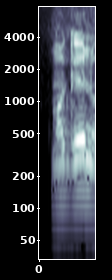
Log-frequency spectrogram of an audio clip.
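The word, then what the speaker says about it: 목요일: अघि मैले भने जस्तै यो पनि यसलाई यो गलाई यहाँ माथि लगेर उच्चारण गरिन्छ, तर गको यो फेरिँदैन, मग यो इल हुन्छ।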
